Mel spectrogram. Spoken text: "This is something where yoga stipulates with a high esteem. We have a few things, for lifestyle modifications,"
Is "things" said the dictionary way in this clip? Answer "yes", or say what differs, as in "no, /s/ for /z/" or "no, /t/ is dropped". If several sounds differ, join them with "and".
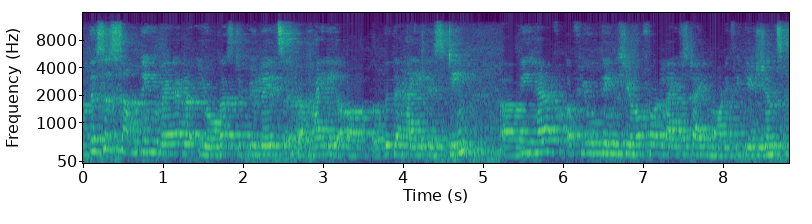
no, /t/ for /θ/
